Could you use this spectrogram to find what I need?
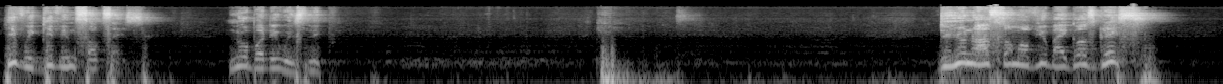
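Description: A man speaks loudly and with animation through a microphone, in short bursts.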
